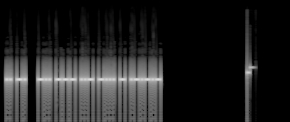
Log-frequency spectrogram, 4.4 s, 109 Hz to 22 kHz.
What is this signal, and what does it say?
Morse code, heard as a keyed tone, about 44 wpm, 700 Hz. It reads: IN DOUBT.
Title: Sentences from Top 1500 Words 45wpm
